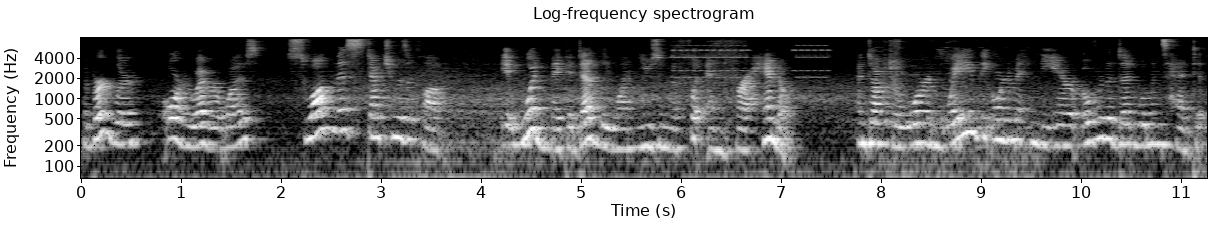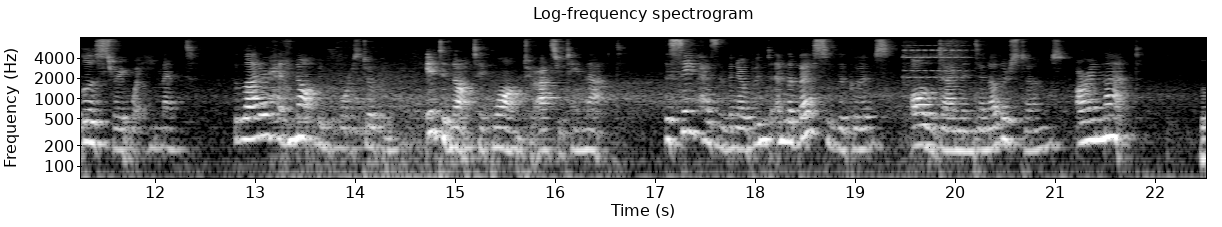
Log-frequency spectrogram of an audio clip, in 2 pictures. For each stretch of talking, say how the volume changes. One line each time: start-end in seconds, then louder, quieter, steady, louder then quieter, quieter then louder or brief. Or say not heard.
0.0-22.4 steady.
